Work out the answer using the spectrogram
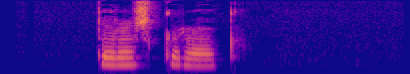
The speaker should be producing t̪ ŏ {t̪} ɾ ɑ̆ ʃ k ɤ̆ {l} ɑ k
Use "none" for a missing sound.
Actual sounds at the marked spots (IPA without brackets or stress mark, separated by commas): none, ɾ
